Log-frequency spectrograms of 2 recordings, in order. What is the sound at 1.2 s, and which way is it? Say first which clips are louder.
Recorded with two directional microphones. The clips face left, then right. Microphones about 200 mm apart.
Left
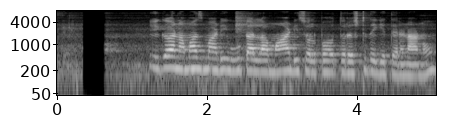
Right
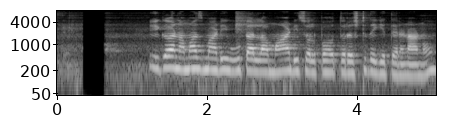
A woman's voice: right 3 dB; 25° right (ahead or behind).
